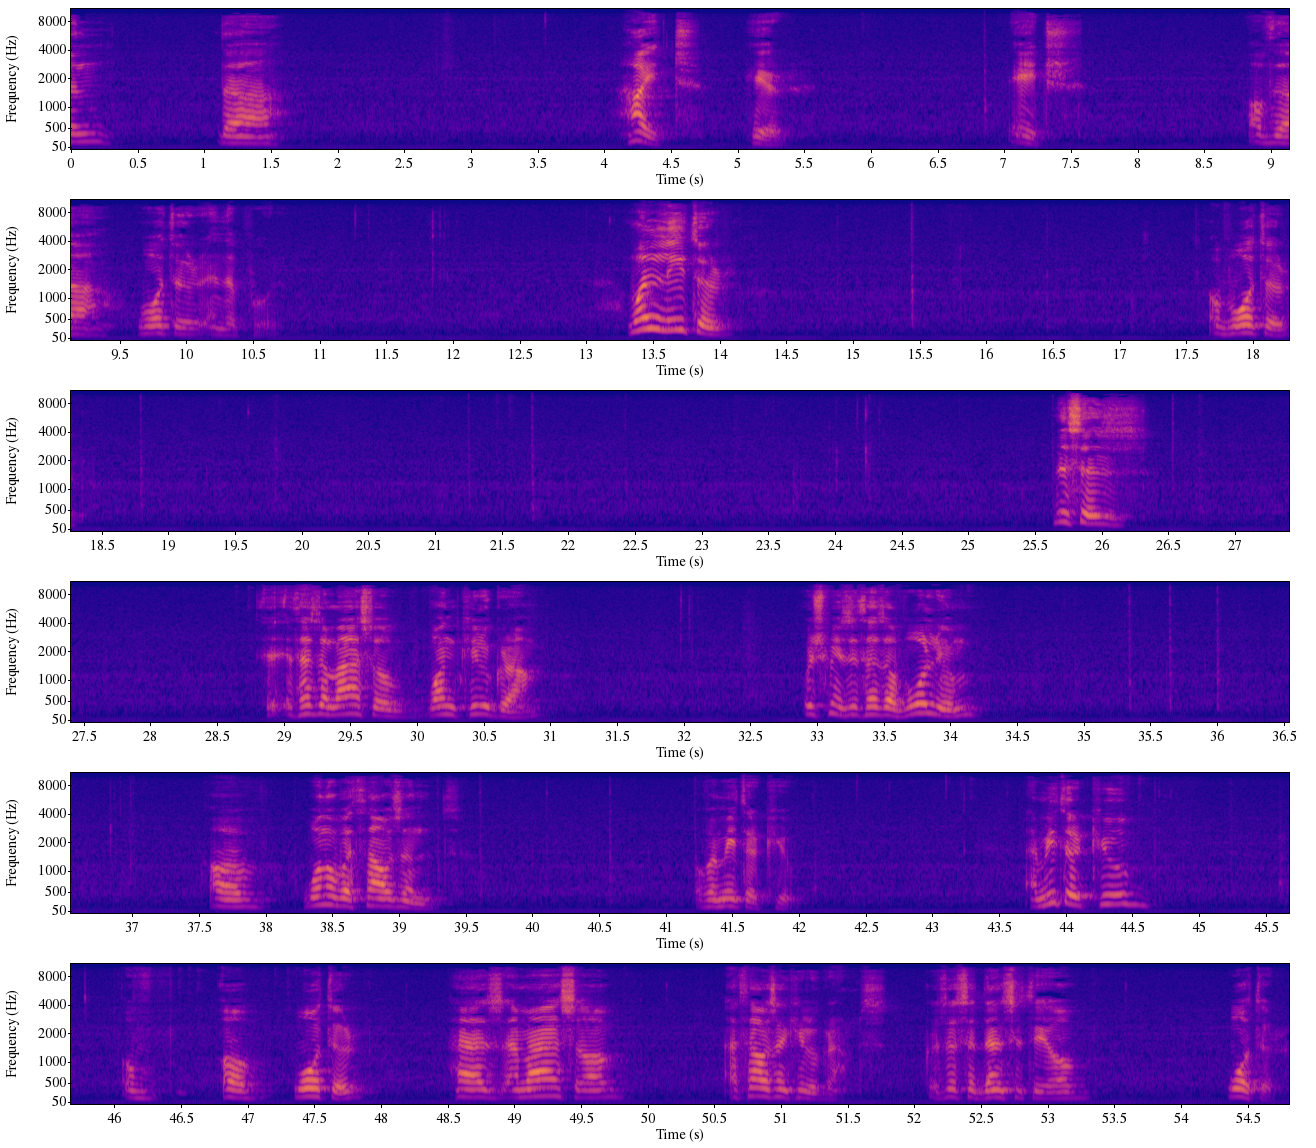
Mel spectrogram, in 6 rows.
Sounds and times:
Speech: 0.0s - 0.4s, 1.1s - 1.7s, 4.1s - 5.6s, 7.0s - 7.6s, 8.8s - 10.8s, 13.3s - 14.2s, 17.7s - 18.4s, 25.6s - 26.4s, 28.8s - 31.0s, 32.9s - 34.3s, 37.6s - 39.5s, 41.2s - 42.1s, 43.7s - 44.7s, 46.1s - 49.9s, 50.6s - 53.4s, 54.4s - 54.8s.

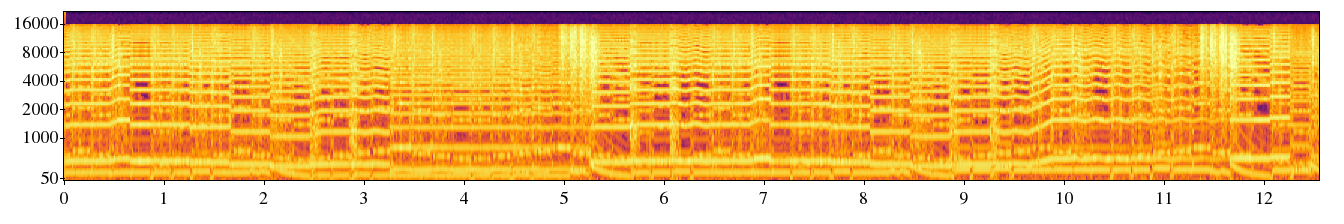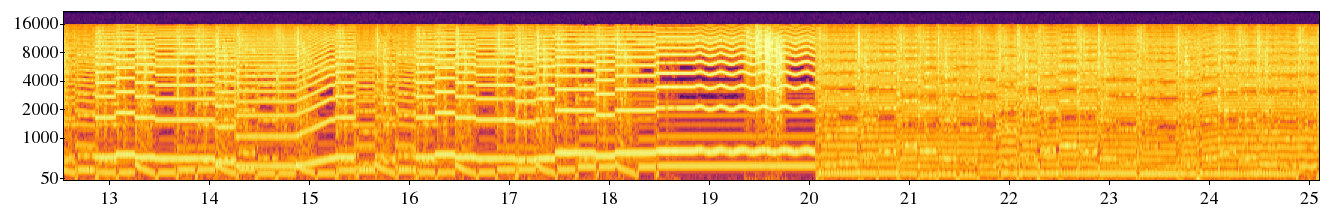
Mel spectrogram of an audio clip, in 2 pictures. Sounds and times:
Video game music: 0.0s - 25.1s.

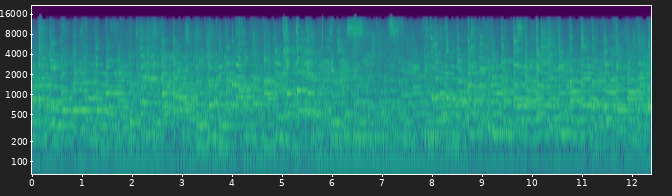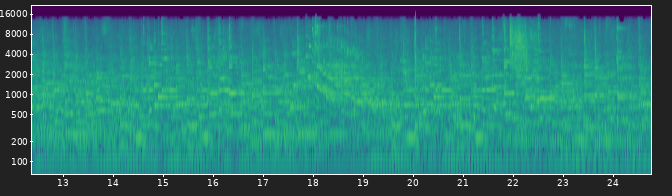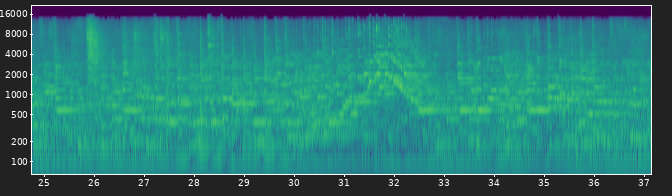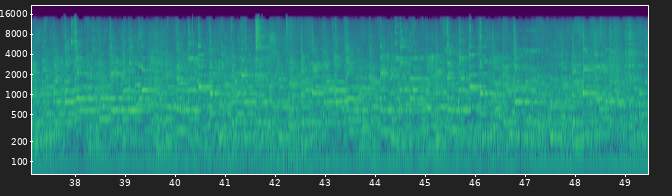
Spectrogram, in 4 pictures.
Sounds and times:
Bowed string instrument: 0.0s - 49.4s
Harp: 0.0s - 49.4s
Inside, public space: 0.0s - 49.4s.

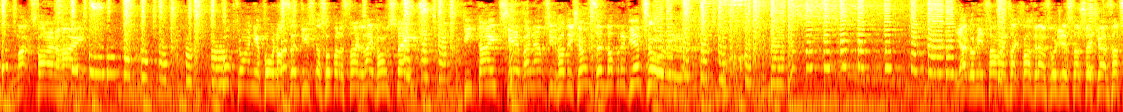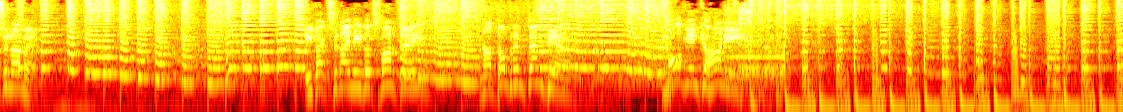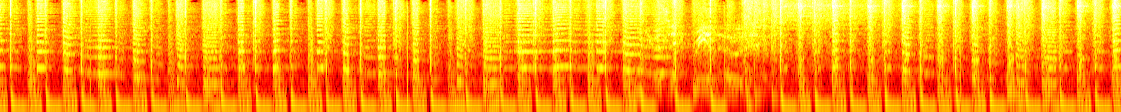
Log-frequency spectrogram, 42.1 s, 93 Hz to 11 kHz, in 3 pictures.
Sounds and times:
Independent music: 0.0s - 42.0s.

